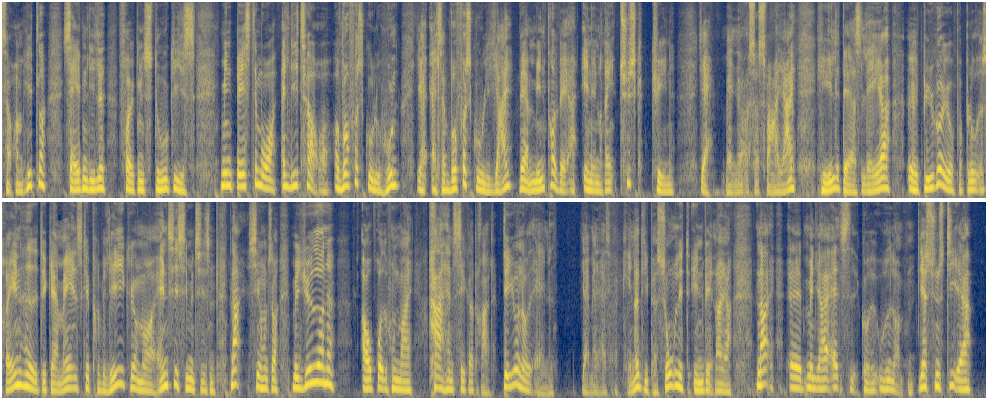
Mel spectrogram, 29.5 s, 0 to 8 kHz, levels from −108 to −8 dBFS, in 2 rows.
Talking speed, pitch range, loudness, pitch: 175 wpm, 120-170 Hz, -17 LUFS, 140 Hz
